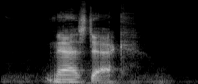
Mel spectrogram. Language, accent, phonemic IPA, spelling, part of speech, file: English, US, /ˈnæzdæk/, Nasdaq, proper noun, En-us-NASDAQ.ogg
- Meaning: An American stock exchange based in New York City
